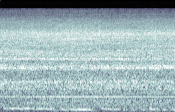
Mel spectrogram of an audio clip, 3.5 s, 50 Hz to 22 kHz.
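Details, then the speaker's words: Hazer Unique 2 after repair of failed air pump (error E-8) and poorly flowing vaporizer, air pump running as the doser starts and its feed hose begins twitching; steady airy hum with slightly wavering low pump note, no rattles; normal running. "a teď se rozjede rozjede se i dávkovač až se začne cukat ta hadička přívodní"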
